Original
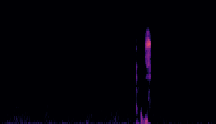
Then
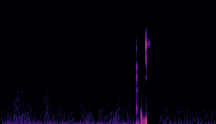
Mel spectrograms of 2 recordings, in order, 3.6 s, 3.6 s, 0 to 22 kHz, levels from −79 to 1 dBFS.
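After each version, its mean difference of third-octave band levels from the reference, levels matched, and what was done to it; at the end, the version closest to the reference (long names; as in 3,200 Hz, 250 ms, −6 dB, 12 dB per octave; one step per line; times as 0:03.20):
9.5 dB: gate with flip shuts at −27 dBFS, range −34 dB
level +8 dB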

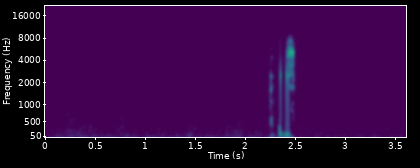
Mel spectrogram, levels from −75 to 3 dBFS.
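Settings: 4.0 dB: loose part that buzzes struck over −45 dBFS, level −26 dBFS
level +6 dB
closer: second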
